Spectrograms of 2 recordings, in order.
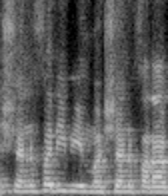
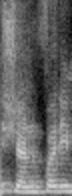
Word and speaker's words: الشنفرى: तो दौड़ने में तो दोनों माहिर हैं, ताबत शर्रा भी माहिर हैं, शनफरा भी माहिर हैं। देखिए शनफरी मेरी जुबान पे चढ़ा हुआ है, हालांकि राइट प्रोनाउंसिएशन शनफरा है, ठीक है।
